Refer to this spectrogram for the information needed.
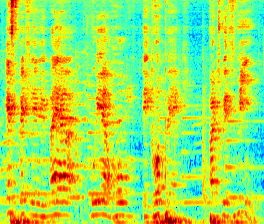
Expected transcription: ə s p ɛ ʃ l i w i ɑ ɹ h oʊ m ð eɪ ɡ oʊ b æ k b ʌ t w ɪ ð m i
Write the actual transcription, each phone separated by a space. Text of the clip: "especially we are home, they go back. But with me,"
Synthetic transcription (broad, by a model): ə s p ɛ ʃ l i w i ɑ w h oʊ m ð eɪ ɡ oʊ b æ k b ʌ t w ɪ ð m i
